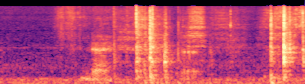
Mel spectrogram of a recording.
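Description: Mostly speech: a quiet spoken "okay" over low room noise, with a few faint clicks about a second in.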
